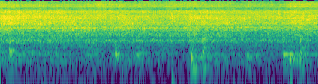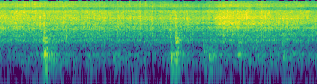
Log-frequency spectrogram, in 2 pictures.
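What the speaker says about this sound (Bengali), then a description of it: "আঁচটা কমিয়ে রেখে প্রচুর ফুলটা রান্না করব এতে আর কোনো জল দেবে না" Steady sizzling of banana flower cooking in a pan over low heat with no added water, broken by occasional light clinks and scrapes as it is stirred; no voices.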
